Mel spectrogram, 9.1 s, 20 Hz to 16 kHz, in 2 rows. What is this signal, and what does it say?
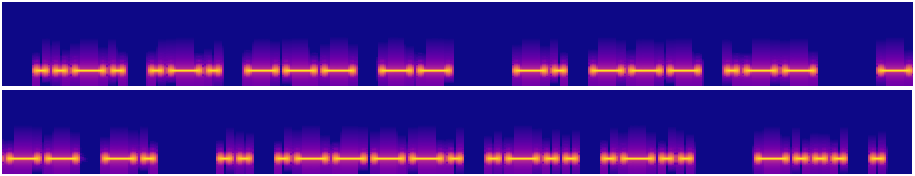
Morse code, heard as a keyed tone, about 25 wpm, 700 Hz. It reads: FROM NOW ON I'LL BE
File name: Pinocchio / Pinocchio ch8 25 25 ik1hge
